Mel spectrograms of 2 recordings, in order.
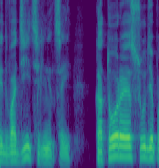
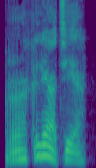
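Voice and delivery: slow bitter curse; 2 semitones higher, much slower than usual. Acted. Leader trapped, cursing.

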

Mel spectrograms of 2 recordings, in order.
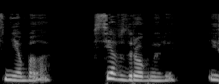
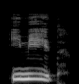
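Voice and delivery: важно; 3 semitones higher, 8 dB louder than usual. A narrator's reading. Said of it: "с осознанием своей важности изрекла".

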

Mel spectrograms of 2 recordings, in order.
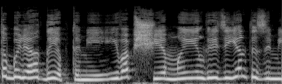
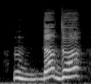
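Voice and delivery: flustered; 6 semitones higher than usual. A narrator's reading. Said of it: "растерянно протянула Беата".

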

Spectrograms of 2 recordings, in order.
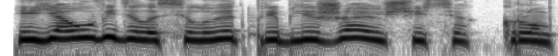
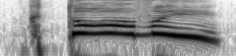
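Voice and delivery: high-pitched, drawn-out cry; alarmed, high call; desperate shout; 11 semitones higher, 4 dB louder than usual. A narrator's reading. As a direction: cry it out after a vanishing figure. Heroine shouts at vanishing figure.

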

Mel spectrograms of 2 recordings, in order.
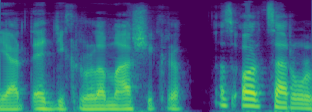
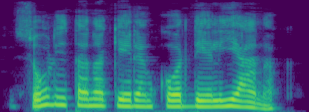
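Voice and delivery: eager; 9 semitones higher than usual. A narrator's reading. Anne eagerly asks Marilla to call her Cordelia. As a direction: ask hopefully. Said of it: "buzgón kérdezte".

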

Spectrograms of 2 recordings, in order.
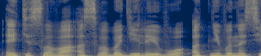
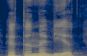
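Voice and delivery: shocked cry; 9 semitones higher than usual. Acted. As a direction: cry out in disbelief. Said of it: "вскричал Джаларн".

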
